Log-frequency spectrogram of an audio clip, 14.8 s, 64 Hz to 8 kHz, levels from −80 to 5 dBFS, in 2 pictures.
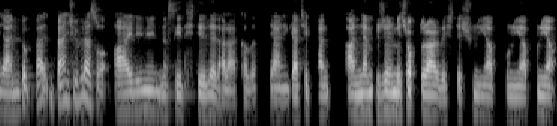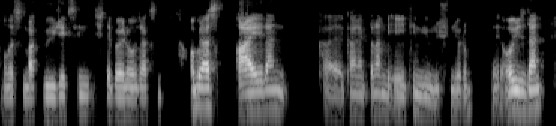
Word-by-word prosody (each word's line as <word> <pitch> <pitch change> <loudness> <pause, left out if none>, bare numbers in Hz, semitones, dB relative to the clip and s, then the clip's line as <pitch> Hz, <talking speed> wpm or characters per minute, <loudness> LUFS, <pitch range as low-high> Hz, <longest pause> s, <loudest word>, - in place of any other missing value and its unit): yani 115 -1 -1
be 150 - +4 0.4
bence 180 0 -1
biraz 185 -6 -1
o - - -5
ailenin 120 +3 -1
nasıl 105 +1 -5
yetiştirdiğiyle 105 0 -3
alakalı. 85 +1 -4 0.2
Yani, 90 -1 -3
gerçekten 100 +2 -1 0.2
annem 115 +1 +3
üzerimde 115 +1 +1
çok - - +3
dururdu. 105 -3 +5
İşte, 95 - -7
şunu 105 - -8
yap, 100 -1 -2
bunu 100 -1 -6
yap, 100 -1 -1
bunu 105 - -2
yapmalısın, 100 -1 -2
bak - - 0
büyüyeceksin, 100 +1 -4
işte, - - -7
böyle 95 -1 +2
olacaksın. 95 - -4 0.4
O - - 0
biraz 140 0 +5
aileden 120 +3 +7 0.4
kay - - -7
kaynaklanan 110 0 -6
bir 100 - -8
eğitim 100 +1 -6
gibi 95 -3 -7
düşünüyorum. 90 - -10 0.3
Eee, - - -10
o 125 - +4
yüzden, 130 +1 +4
110 Hz, 160 wpm, -25 LUFS, 100-120 Hz, 0.4 s, aileden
